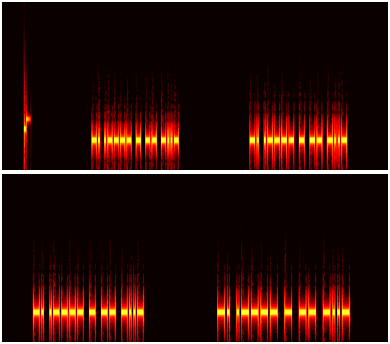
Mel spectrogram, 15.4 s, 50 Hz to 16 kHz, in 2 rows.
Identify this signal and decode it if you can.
Morse code, heard as a keyed tone, about 32 wpm, 700 Hz. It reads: N1TMX N1TMX N1TMX N1TMX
